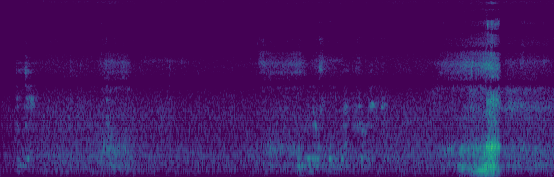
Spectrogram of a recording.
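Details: Snoring from a sleeping pitbull.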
